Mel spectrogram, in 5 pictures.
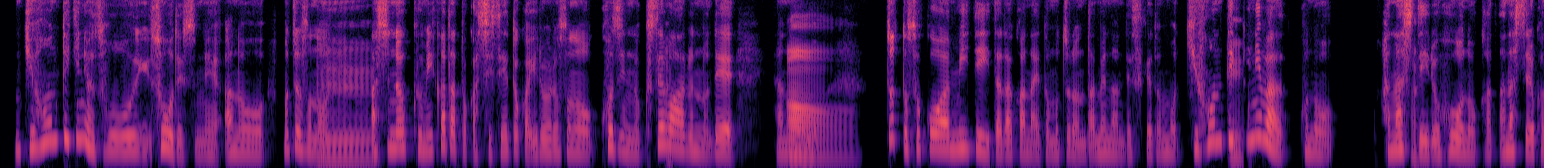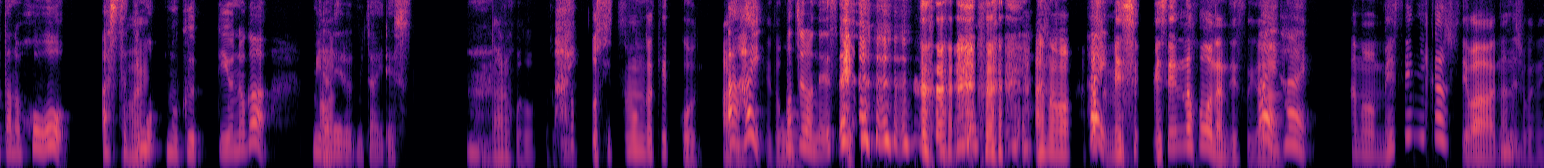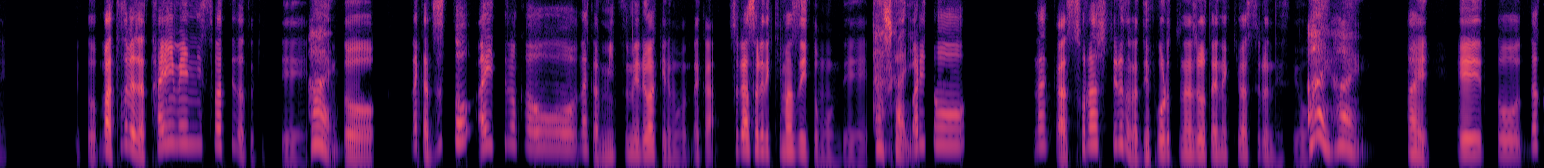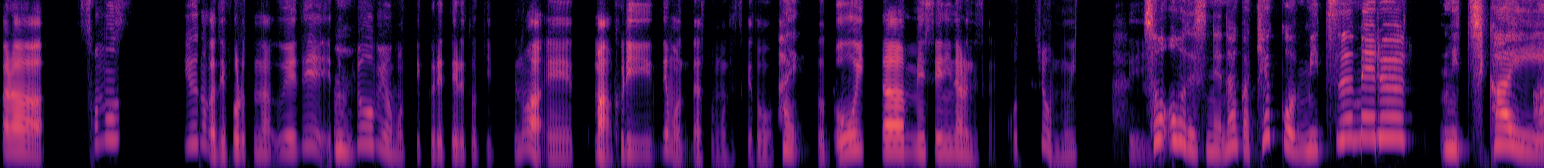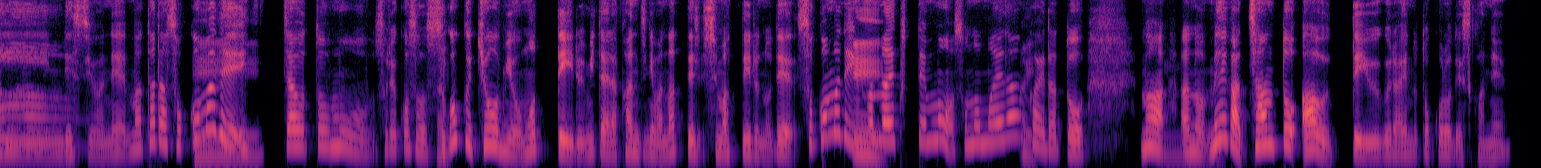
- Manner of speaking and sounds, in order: laugh
- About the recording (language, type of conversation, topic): Japanese, advice, 相手の感情を正しく理解するにはどうすればよいですか？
